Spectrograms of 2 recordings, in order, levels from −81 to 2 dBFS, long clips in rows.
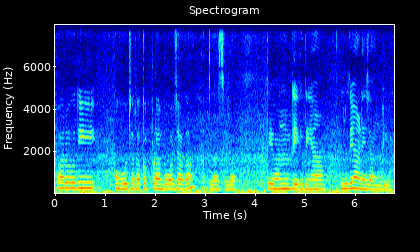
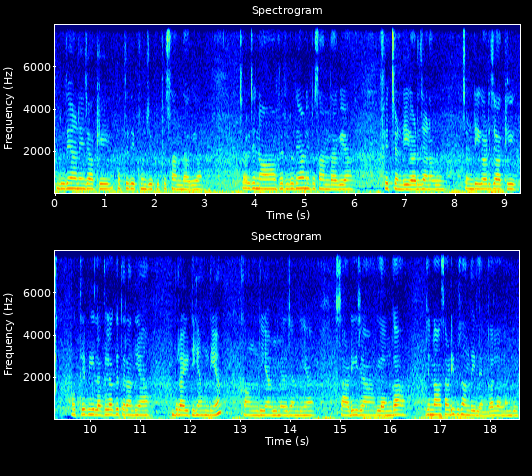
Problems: none marked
